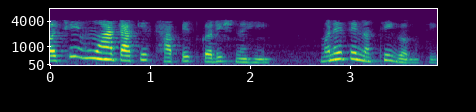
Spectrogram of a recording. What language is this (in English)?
Gujarati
